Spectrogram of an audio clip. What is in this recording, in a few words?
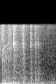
Fridge Open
